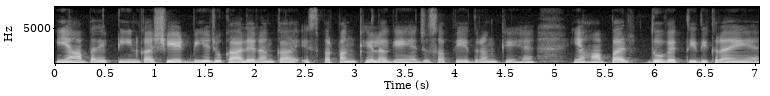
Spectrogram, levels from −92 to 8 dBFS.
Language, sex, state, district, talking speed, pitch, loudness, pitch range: Hindi, female, Chhattisgarh, Sukma, 265 wpm, 195 Hz, -15 LUFS, 185-200 Hz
